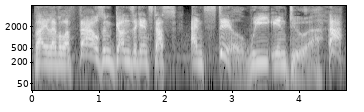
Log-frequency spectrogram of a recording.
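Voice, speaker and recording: Gravelly, proud clan warrior. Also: male voice, high voice, big pitch swings, unhurried, pushed and bright, no echo, full character voice. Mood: proud, fierce. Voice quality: gravelly, raspy. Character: proud, hot-blooded male Mandalorian clan warrior. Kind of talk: video game voice acting.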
